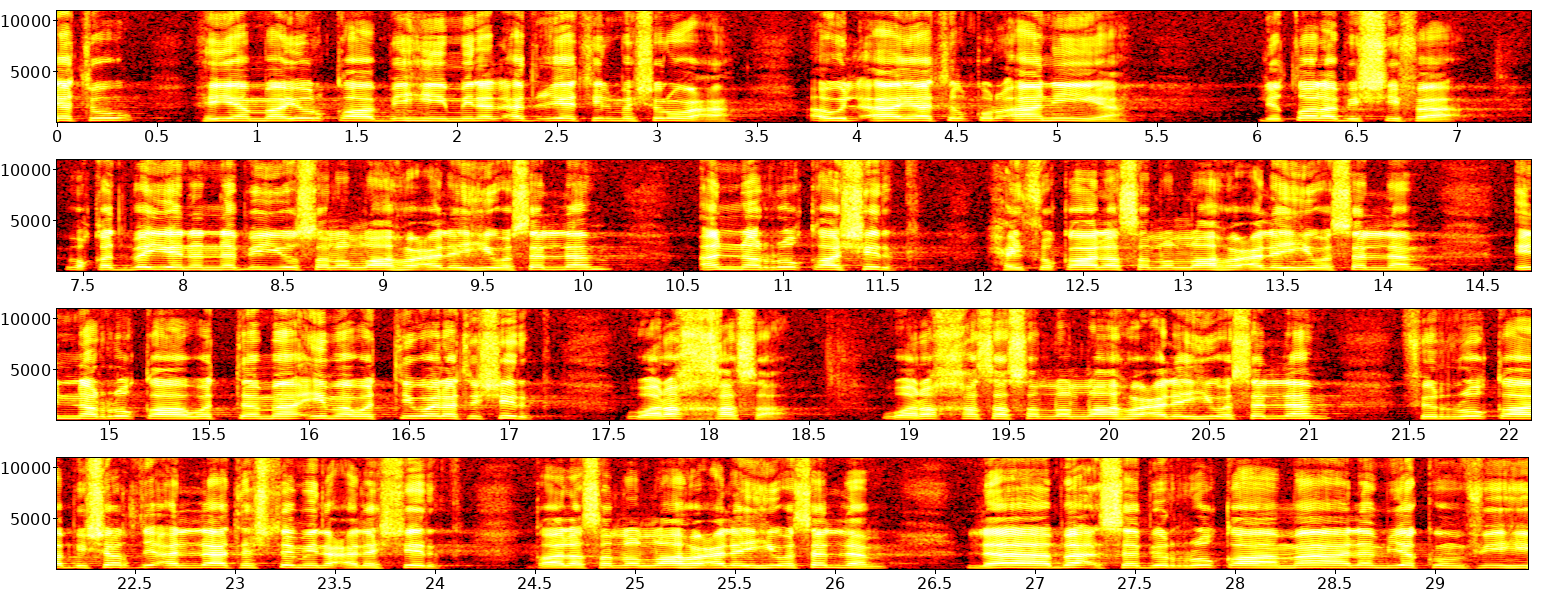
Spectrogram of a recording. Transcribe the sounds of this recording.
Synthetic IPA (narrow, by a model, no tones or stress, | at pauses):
at̪ | hɪjamaːjʊɾqɑːbɪhɪmɪnalʔad̪ʕɪjalmaʃɾuːʕa | ʔawɪlʔaːjaːt̪ɪlqʊɾʔaːnɪjːa | lɪt̪ˤɑlɑbɪʃːɪfaːʔ | wɑqɑd̪bajːananːabɪjːʊsˤɑlːɑlˤːɑːɦʊʕalajhɪwasalːam | ʔanːarˤːʊqɑːʃɪɾk | ħajθʊqɑːlasˤɑlːɑlˤːɑːɦʊʕalajhɪwasalːam | ʔɪnːarːʊqɑːwat̪ːamaːʔɪmawat̪ːɪwalaʃːɪɾk | wɑɾˤɑxːɑsˤɑ̰ | wɑɾˤɑxːɑsˤɑsˤɑlːɑlˤːɑːɦʊʕalajhɪwasalːam | firːʊqɑːbɪʃɑɾˤt̪ˤʔanlaːt̪ad͡ʒt̪amɪlʕalaːʃːɪɾk | qɑːlasˤɑlːɑlˤːɑːhʊʕalajhɪwasalːam | laːbaʔsabɪrːʊqɑːmaːlamjakʊnfiːhɪ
